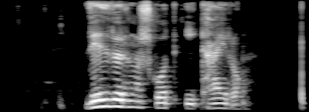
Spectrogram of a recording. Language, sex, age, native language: Icelandic, female, 40-49, Icelandic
